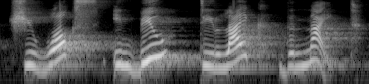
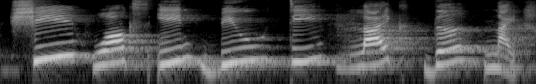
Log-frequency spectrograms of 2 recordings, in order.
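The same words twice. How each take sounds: First: Every second syllable is stressed, like a heartbeat. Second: The syllables are read evenly, without alternating beats. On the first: The speaker calls it right. "you put more stress on the second sound" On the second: The speaker calls it wrong. "But we will not read like that"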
